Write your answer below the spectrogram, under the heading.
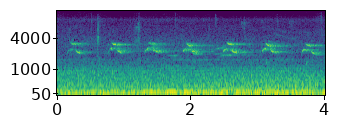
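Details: Nightingale trills: a short paired phrase, a high whistled note sliding into a lower one, repeated about every 0.7 seconds, seven times over a strong steady low rumble of background noise.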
